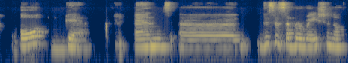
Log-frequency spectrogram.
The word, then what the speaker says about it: OGE: OGE, this is the way it is pronounced in Russia, please. OGE.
